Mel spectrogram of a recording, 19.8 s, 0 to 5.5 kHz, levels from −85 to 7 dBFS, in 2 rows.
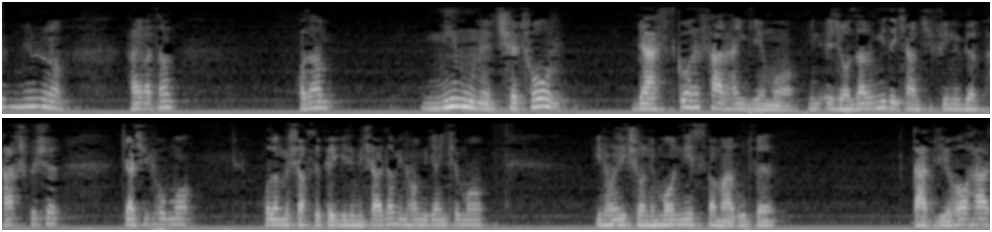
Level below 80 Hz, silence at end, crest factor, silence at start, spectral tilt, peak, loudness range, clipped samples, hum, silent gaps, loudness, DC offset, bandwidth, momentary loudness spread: -38 dBFS; 0 s; 18 dB; 0 s; -11.5 dB/octave; -4 dBFS; 6 LU; under 0.1%; none; none; -22 LUFS; 0.3%; 5 kHz; 22 LU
